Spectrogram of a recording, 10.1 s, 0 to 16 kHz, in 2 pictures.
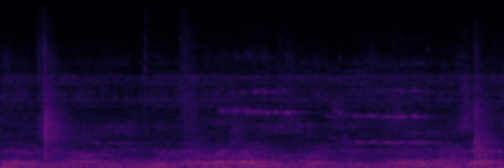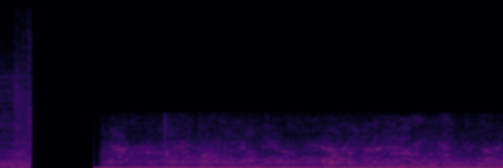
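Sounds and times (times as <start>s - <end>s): indistinct chatter of voices: 0.0s - 5.4s, 6.0s - 10.0s.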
